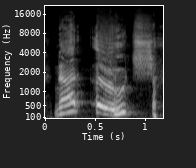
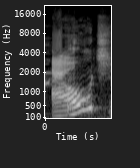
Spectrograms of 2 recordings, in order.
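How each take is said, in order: First: "ouch" mimicked as "oach", pitched way up; mocking Canadian "ouch". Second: "Ouch" with a wide open "ow" vowel, pitched high; American "Ouch". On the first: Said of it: "He's like". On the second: Retold or imitated. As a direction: correct it to a broad American "Ouch".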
